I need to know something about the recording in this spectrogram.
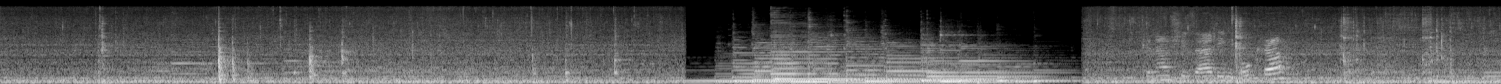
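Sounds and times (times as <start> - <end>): onions sizzling in oil: 0.0 - 6.9, 10.8 - 15.0
acoustic guitar music: 1.1 - 10.8.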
